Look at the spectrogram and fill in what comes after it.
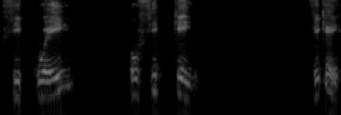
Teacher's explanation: Ou seja, a letra U não é pronunciado. · Ou seja, a letra U não é pronunciada. Então, na verdade, na palavra fiquei, ó, eu não tenho tritongo. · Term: dígrafo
